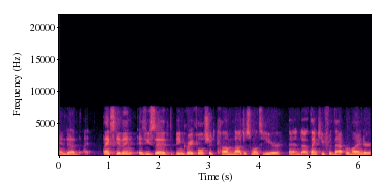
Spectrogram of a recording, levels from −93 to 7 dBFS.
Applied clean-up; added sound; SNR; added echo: none; none; none; none.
